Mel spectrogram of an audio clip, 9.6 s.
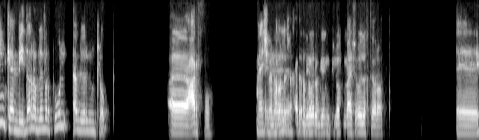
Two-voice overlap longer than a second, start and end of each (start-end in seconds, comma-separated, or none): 5.3-6.6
